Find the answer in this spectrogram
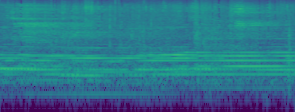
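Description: Church hymn music: sustained chords held for about a second or more each, changing pitch several times.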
